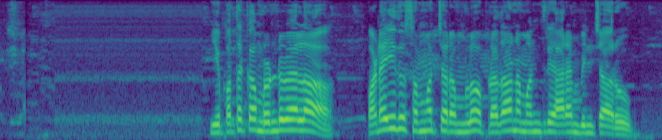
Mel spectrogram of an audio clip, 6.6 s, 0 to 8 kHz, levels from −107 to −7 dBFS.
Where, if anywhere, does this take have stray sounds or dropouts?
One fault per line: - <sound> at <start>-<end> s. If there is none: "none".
none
